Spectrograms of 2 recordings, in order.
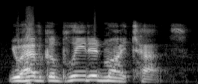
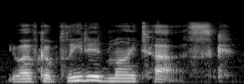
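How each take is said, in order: First: It is said in his normal voice. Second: It is said in a wise Saradomin voice.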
